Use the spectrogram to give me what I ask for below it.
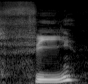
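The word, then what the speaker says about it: phi: fee again fee and this letter is you could say like an F I it's probably more correct to say a pH but you know they've pronounced the same way it's the same sound so yeah sort of that like like pH in photo next is he again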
